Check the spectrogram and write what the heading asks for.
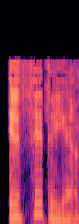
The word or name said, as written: ephippial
